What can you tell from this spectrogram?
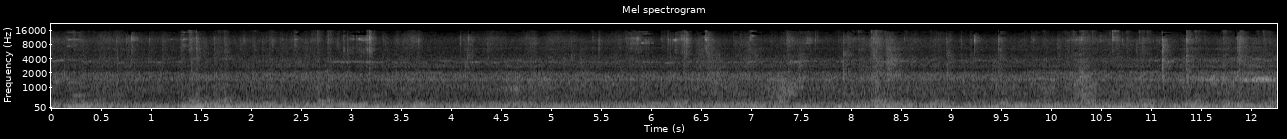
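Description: Electric train running along the line, heard from the front of the cab: a steady low rumble of wheels on rail, with a few scattered clicks and knocks.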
